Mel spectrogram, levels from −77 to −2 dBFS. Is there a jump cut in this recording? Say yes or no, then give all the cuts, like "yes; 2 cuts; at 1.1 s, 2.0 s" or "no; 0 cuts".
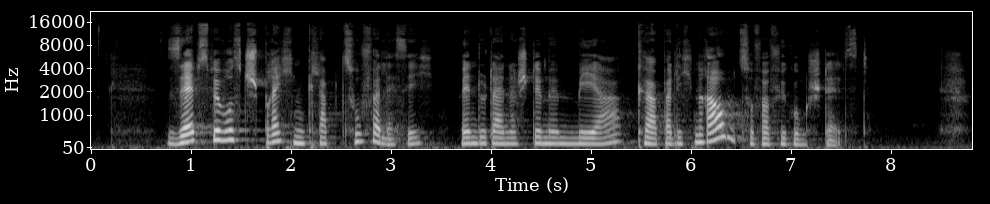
no; 0 cuts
